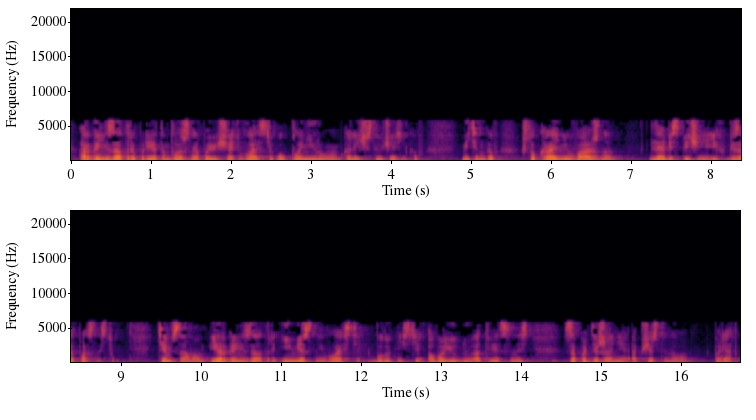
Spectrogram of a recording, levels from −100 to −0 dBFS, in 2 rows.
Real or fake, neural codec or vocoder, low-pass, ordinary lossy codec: real; none; 7.2 kHz; MP3, 24 kbps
